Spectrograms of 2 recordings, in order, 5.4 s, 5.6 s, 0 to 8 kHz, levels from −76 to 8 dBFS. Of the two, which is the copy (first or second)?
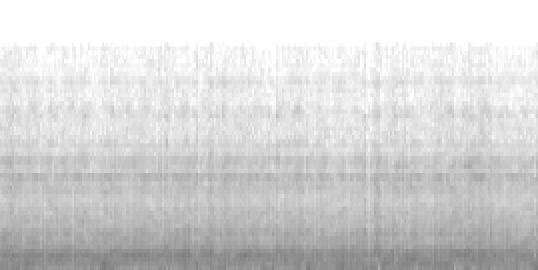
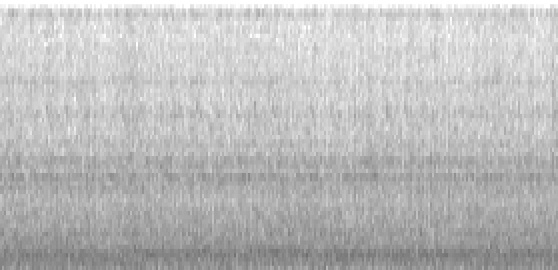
first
